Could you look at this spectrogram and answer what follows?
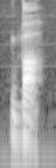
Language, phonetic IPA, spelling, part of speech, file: Polish, [ba], ba, particle / interjection / noun, Pl-ba.ogg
